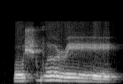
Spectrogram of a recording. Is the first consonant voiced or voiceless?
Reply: voiceless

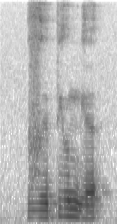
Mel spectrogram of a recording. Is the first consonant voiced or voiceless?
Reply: voiced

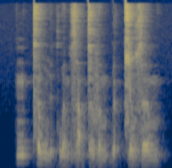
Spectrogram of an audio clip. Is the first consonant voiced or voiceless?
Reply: voiced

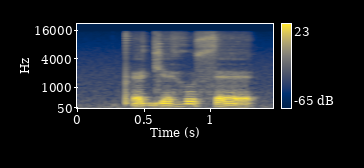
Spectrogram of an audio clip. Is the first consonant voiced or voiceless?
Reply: voiceless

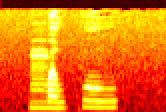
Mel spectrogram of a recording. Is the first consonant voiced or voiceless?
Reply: voiced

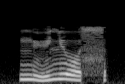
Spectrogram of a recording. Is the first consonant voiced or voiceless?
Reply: voiced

